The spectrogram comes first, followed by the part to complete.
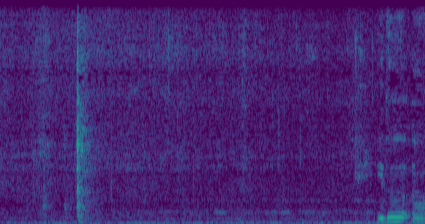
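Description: Silicone spatula working thick jackfruit jam in a nonstick pan, with one sharp tap about a second in, over a steady low hum.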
